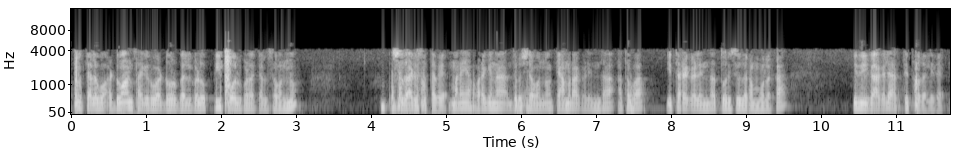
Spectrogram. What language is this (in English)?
Kannada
